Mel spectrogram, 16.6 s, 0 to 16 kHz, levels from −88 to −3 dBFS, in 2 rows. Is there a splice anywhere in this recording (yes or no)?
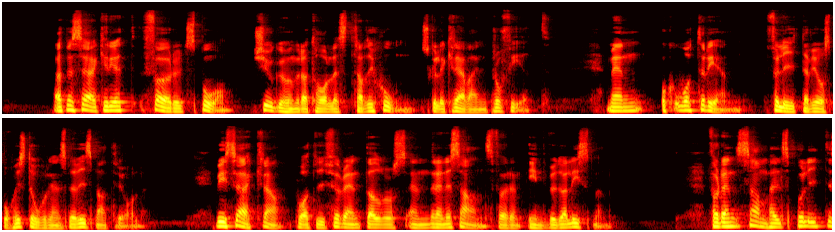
no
